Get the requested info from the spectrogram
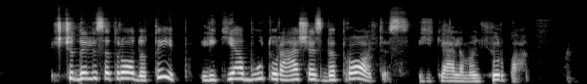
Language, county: Lithuanian, Kaunas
